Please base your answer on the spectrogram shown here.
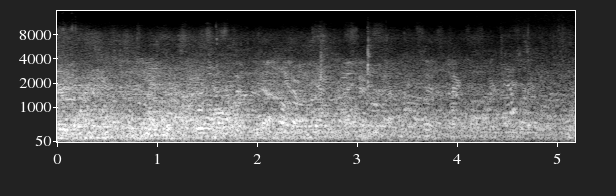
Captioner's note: audience talking among themselves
